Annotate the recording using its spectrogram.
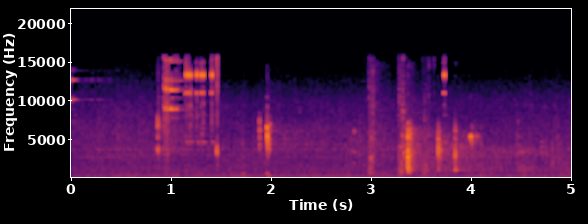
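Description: Short electronic clicks and soft chimes sound.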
